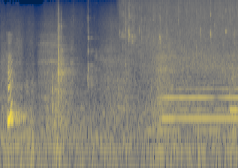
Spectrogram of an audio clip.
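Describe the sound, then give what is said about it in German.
Water is poured to mimic rainfall, a steady patter and splash with a few sharper drip-like hits. Faint sustained tones enter partway through. “Und jetzt mach noch mal Regen.”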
